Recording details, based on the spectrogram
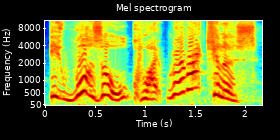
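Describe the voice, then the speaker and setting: An actress voicing a curious, admiring boy apprentice in an animated game. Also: extremely high pitch, measured pace, exaggerated voice.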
